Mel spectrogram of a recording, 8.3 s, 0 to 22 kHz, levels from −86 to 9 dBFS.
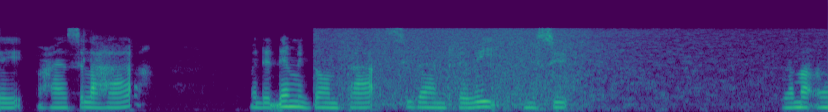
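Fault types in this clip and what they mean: Noise suppressor artifacts: a suppressor pulls steady background down by about 13 dB between phrases, so the room noise, which rises around three seconds in, pumps beneath speech.
Bluetooth LC3 compression: likely low-bitrate LC3 coding, fitting about 32 kbps in 10 ms frames, strips everything above 7.7 kHz and leaves plainly audible grainy, breathy codec damage on speech.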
